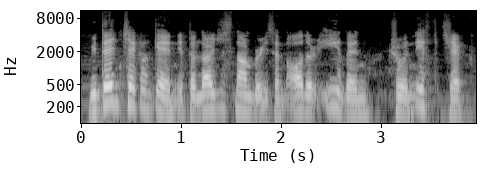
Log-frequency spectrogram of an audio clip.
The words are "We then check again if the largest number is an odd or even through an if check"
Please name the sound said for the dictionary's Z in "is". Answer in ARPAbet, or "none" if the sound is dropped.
S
